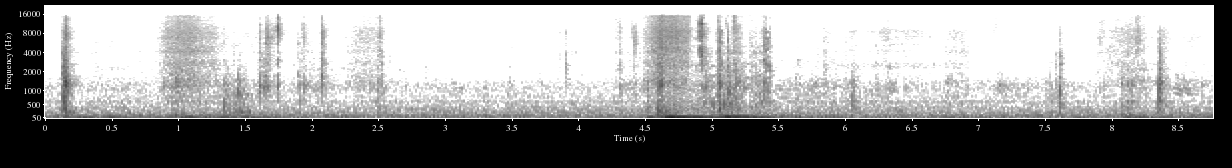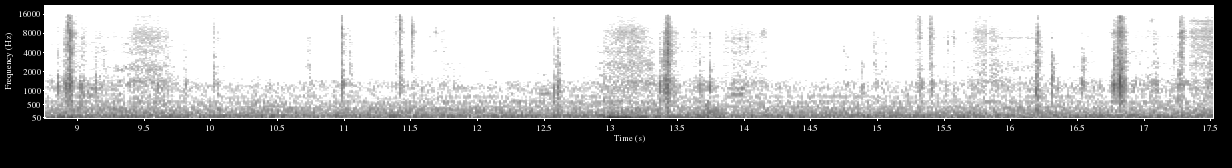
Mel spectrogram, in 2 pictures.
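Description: Trading cards and their packaging being handled: quiet rustles and clicks, with a louder rustling burst about four and a half seconds in.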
